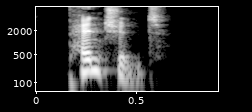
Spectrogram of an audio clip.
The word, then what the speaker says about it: penchant: They did, however, show their perchant... how do you say that word? Perchant? Penchant. Penchant? It's not an R, it's an N. Penchant.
